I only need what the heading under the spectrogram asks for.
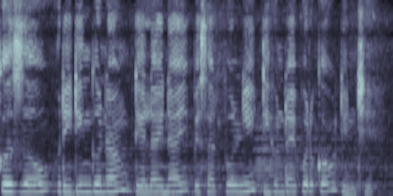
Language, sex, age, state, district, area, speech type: Bodo, female, 18-30, Assam, Chirang, rural, read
